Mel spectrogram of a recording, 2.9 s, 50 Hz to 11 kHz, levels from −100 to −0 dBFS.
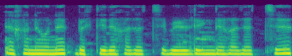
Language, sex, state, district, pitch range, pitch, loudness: Bengali, female, Assam, Hailakandi, 200-210 Hz, 205 Hz, -13 LUFS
